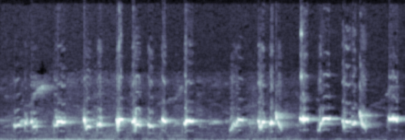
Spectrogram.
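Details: A female yellow-vented bulbul calls a male with a steady stream of bubbly, warbled notes, some sliding down and some up. A faint low hum is heard early on.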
